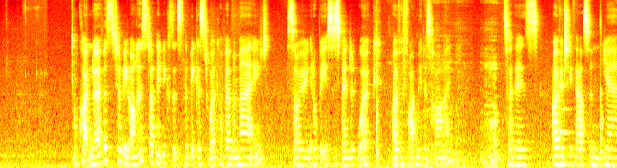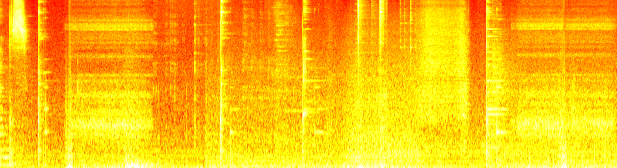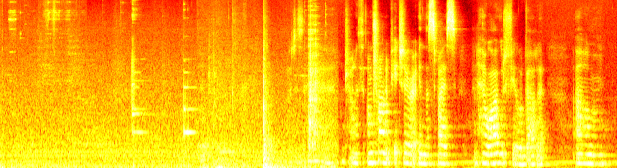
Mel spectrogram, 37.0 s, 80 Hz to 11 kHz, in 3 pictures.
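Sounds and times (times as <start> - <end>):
gas torch hissing: 13.6 - 15.6, 20.7 - 25.1.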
